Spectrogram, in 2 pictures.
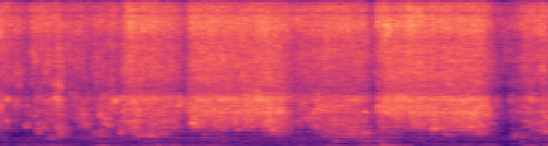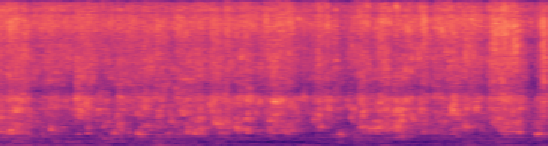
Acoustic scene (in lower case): restroom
